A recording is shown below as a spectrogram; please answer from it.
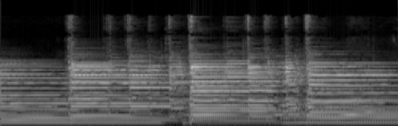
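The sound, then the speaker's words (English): An electric guitar plays through an Electro-Harmonix Holy Grail reverb pedal in its flanger reverb mode. A few struck notes ring out loudly, each one sustained with a swirling, shimmering reverb tail that blurs into the next. “The first version of it had a flurb, which is a flanger reverb. So this is what that sounds like.”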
